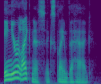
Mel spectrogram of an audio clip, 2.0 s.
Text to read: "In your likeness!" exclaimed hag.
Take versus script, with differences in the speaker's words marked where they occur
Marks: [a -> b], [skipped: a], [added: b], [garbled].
"In your likeness!" exclaimed [added: the] hag.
